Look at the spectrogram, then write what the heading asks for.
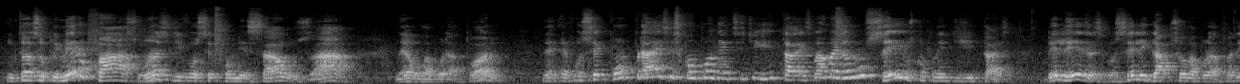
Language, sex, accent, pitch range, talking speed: Portuguese, male, Brazilian, 135-205 Hz, 185 wpm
